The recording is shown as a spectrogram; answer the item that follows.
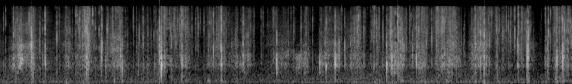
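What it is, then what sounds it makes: Plastic-wrapped tissue roll crinkled. Fingertips squeeze and scratch the crinkly plastic wrap on the end of a tissue paper roll held beside the mic. Dense, bright crinkling and crackling comes in rapid bursts with short, dry snaps, with almost no low end.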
